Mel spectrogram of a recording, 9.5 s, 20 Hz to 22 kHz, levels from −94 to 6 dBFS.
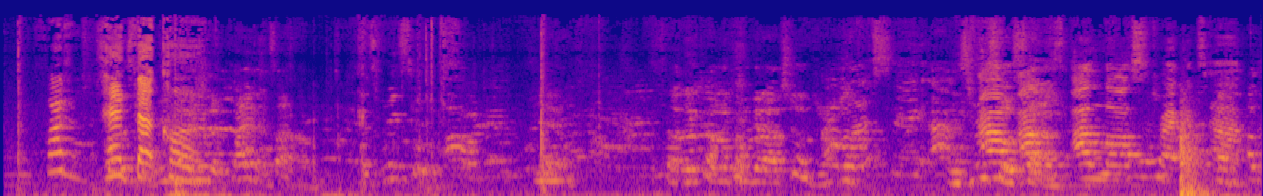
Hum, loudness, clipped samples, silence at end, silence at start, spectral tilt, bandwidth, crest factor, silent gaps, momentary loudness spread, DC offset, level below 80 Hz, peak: none; -23 LUFS; under 0.1%; 0 s; 0.1 s; -2.5 dB/octave; 16.5 kHz; 26 dB; none; 21 LU; under 0.1%; -38 dBFS; 0 dBFS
